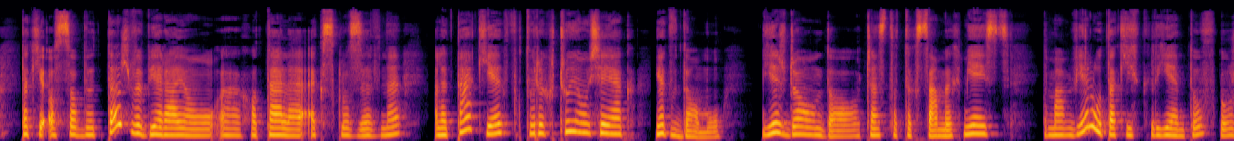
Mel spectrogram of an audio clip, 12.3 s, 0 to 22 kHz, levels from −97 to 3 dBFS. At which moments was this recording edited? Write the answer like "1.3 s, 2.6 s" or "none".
none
